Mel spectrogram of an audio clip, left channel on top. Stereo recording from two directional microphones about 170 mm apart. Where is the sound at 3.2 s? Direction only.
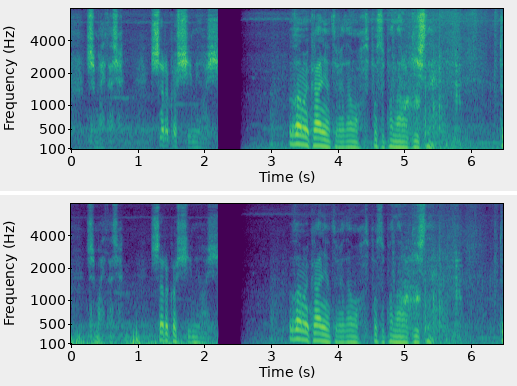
5° right (ahead or behind).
